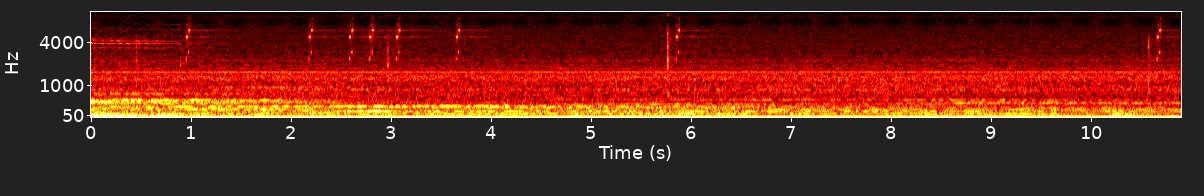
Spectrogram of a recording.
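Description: Soft menu clicks tick now and then.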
